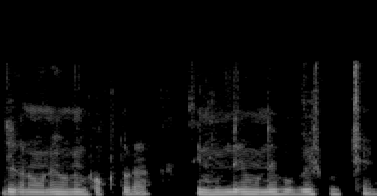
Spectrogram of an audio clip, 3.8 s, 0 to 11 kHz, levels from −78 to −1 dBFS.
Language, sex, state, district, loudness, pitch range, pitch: Bengali, male, West Bengal, Kolkata, -33 LUFS, 125-130 Hz, 130 Hz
